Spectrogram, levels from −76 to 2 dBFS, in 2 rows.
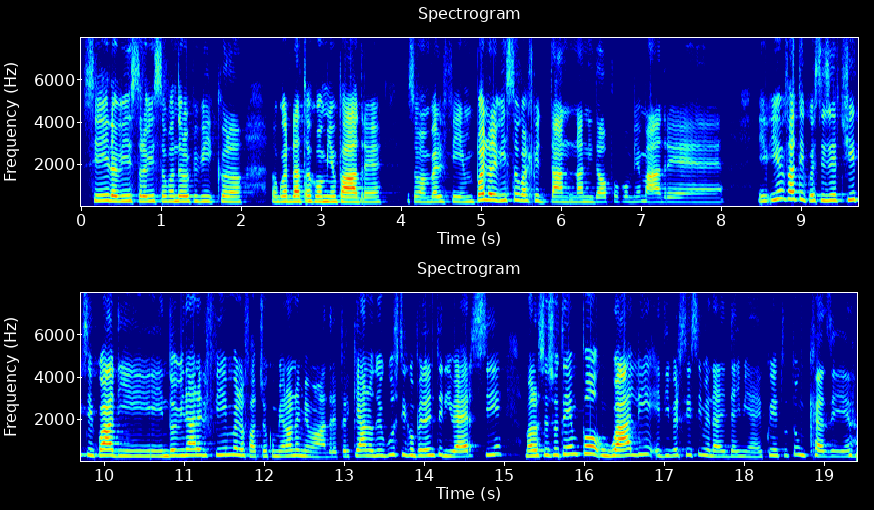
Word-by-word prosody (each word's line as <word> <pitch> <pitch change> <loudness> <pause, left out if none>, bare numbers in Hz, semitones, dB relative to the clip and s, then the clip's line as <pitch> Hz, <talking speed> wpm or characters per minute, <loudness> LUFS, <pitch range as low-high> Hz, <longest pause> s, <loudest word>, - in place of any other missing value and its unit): Sì 275 +1 -2
l'ho 255 -2 +5
visto, 260 +1 -2
l'ho 245 - +3
visto 245 -1 -2
quando 250 +1 0
ero 245 0 +3
più 250 0 -7
piccolo. 240 -1 -2 0.3
L'ho 230 - -7
guardato 240 +2 +4
con 240 -1 +1
mio 240 0 +2
padre, 220 -1 +6 0.3
insomma 235 -4 -7
un 220 - -10
bel 230 +1 -2
film. 230 0 -8
Poi 300 +4 +8
l'ho 305 - +8
rivisto 290 +1 0
qualche 275 -4 -3
tan 225 -2 +1
n 220 - -14
anni 225 0 -4
dopo 220 +1 -6
con 235 0 -17
mia 225 +1 -16
madre. 210 -2 -5 0.4
Io 255 0 -6
io 305 +6 -1
infatti 360 -3 +3
questi 275 +1 -4
esercizi 285 +3 -2
qua 285 0 +9
di 255 -2 -6
indovinare 275 +3 0
il 285 - -5
film 315 +3 -5
lo 290 - -2
faccio 245 -2 -6
con 250 0 -10
mia 245 0 -6
nonna 265 +2 -2
e - - -4
mia 255 -2 -5
madre, 220 0 -7
perché 250 +3 -7
hanno 270 0 0
dei 275 +1 -7
gusti 320 +4 -8
completamente 290 +2 -3
diversi, 255 +6 -2 0.3
ma 255 - -1
allo 265 - +2
stesso 300 +2 -5
tempo 360 +2 +1
uguali 285 +5 +5
e 260 - -11
diversissimi 285 +3 -10
dai 240 -2 -6
dai 240 0 -12
miei. 230 -1 -14
Quindi 285 +3 -8
è - - -16
tutto 280 +4 -17
un 300 -3 -7
casi 245 -4 -5
255 Hz, 210 wpm, -24 LUFS, 235-285 Hz, 0.4 s, qua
